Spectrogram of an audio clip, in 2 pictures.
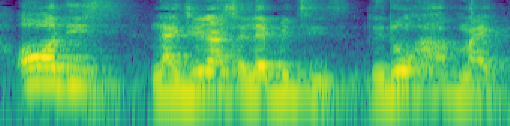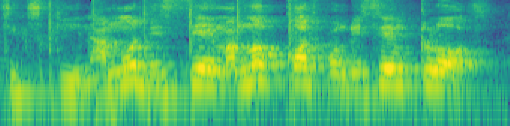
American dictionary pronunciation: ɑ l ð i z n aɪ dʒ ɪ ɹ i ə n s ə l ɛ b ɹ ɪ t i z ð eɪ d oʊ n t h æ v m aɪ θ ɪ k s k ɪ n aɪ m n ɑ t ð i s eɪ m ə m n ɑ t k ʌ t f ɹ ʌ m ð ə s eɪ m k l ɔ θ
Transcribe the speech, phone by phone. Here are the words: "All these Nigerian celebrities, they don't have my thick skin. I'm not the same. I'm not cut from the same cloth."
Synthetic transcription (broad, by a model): ɑ l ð i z n aɪ dʒ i ɹ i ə n s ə l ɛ b ɹ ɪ t i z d eɪ d oʊ n t h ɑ v m aɪ t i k s k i n aɪ m n ɑ t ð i s eɪ m ə m n ɑ t k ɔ t f ɹ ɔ m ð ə s eɪ m k l ɔ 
